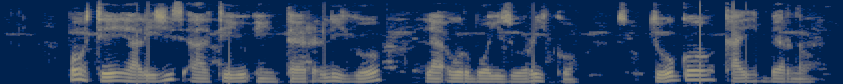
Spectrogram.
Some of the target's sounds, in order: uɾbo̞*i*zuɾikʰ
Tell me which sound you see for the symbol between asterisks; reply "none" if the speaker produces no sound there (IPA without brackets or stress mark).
i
